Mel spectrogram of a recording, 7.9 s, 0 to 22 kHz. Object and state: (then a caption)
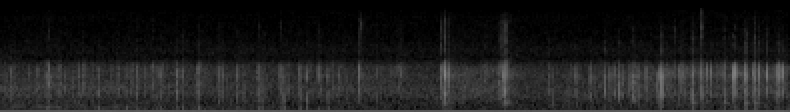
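Patent faux leather wallet. Fingertips and then long nails rapidly tap a beige glossy patent faux leather wallet lying flat. The result is a steady stream of quiet, crisp, short clicks centred around 1.5 kHz, with a couple of louder taps near the middle and quicker, sharper nail taps toward the end.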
